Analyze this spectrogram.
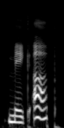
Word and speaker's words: makeup: Make up, verb, stress on up, equals invent, redo, reconcile, apply cosmetics. Makeup, noun, stress on make, equals cosmetics, a redo, composition.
